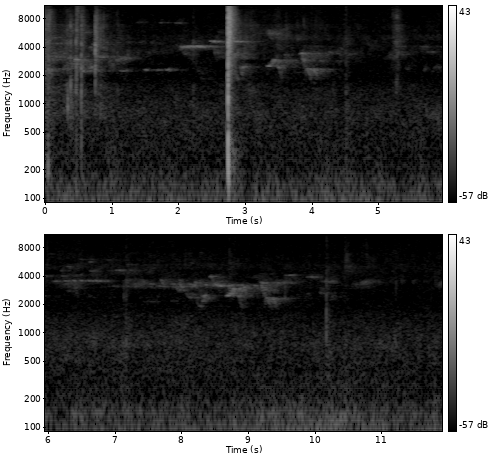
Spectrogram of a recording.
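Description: Faint birdsong from several short, repeated chirps, with one sharp click about three seconds in.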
